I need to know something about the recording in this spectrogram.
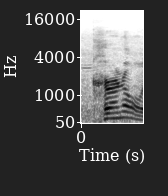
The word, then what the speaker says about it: Colonel: And it's like, Colonel is hard to translate, just how it's spelled. The C-O-L. Colono is what it looks like, but yeah. I guess Colonel, people kind of expect that would be Colonel, like K-E-R-N, like popcorn kernel.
